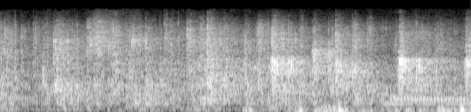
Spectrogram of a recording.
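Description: Faint room noise with scattered light taps and low knocks.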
